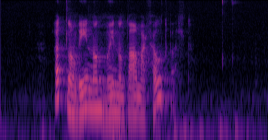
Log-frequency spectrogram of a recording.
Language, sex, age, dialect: Faroese, male, 36-60, Norðurstreymoy/Eysturoy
